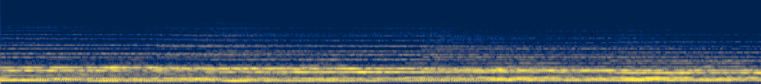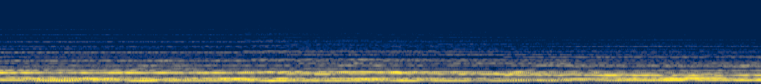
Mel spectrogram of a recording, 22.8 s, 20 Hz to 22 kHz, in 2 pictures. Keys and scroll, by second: 0.9 d, 2.4-6.0 typing, 4.3 Return, 7.5 Return, 7.5 typing, 8.7-10.3 typing, 12.4 e, 14.1 space, 15.4 f, 17.4 space, 20.1 Escape, 20.3 Escape.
